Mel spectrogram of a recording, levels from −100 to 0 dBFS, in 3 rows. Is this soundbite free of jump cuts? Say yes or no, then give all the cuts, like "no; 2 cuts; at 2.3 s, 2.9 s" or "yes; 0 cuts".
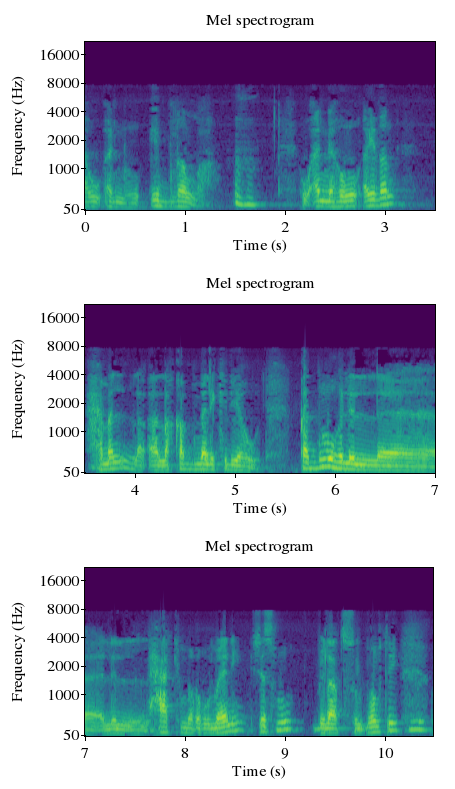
no; 1 cut; at 9.2 s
